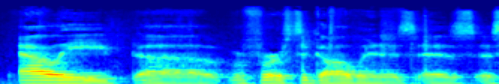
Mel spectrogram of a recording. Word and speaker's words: Gawain: You've been pronouncing it Gawain. It's Gawain.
